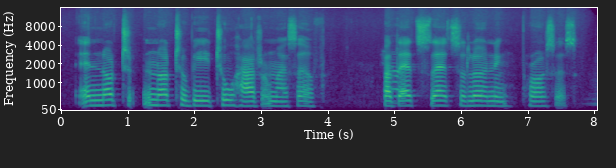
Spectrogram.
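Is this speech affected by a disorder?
Yes: traumatic brain injury, severe.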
